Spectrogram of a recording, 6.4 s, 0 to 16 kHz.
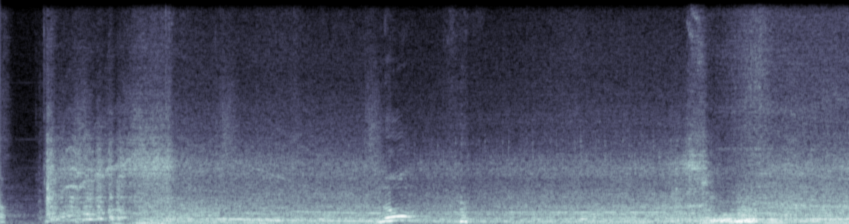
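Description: Volkswagen Passat W8's 4.0-litre W8 engine, breathing through an open cone air filter, fires up just after the start and runs at idle, growing a little louder toward the end. Its intake noise is strongly noticeable.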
